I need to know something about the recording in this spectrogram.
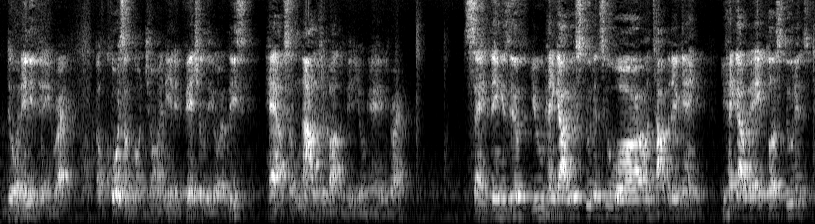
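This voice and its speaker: A man giving a joking motivational talk to college students in a classroom, tossing out rhetorical "right?" questions. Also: mid-range voice. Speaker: speaker addressing college students. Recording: very echoey room from a distance, faint noise.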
